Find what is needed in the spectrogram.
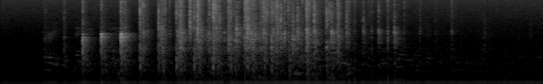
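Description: A small group applauding: claps start about a second in, build into steady applause and die away at about six seconds.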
